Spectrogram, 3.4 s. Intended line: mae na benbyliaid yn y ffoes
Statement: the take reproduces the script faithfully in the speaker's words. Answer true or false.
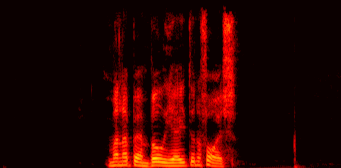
true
